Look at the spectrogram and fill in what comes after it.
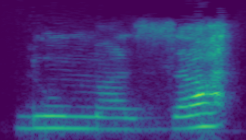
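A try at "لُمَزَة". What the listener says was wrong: Okay, there is no ta sound at the end when you do a waqf. The ta marbuta becomes a ha sakin, so it will be read like this, darling. Lumazah.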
